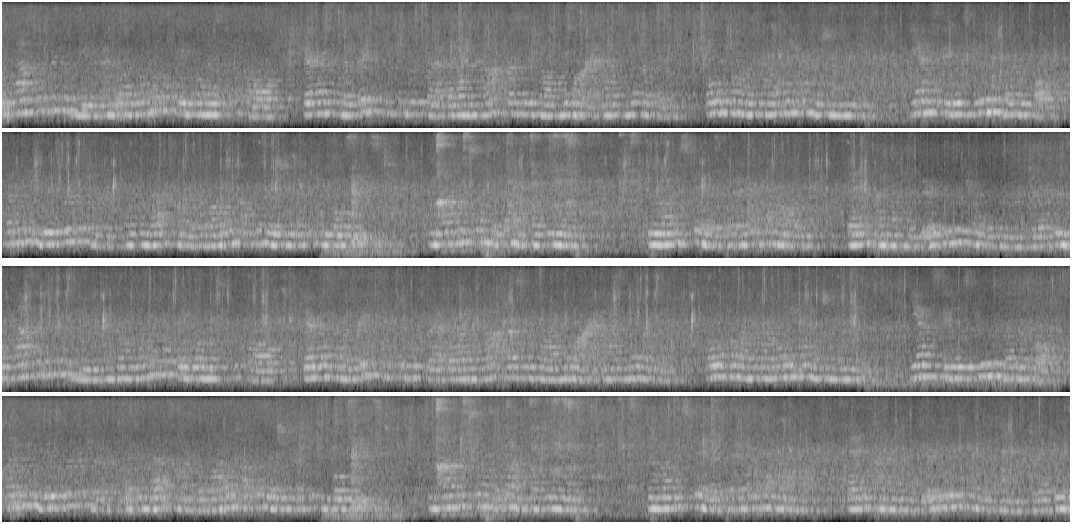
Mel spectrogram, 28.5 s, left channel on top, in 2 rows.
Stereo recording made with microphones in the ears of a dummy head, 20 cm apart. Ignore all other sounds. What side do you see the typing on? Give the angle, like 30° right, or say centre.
20° right.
